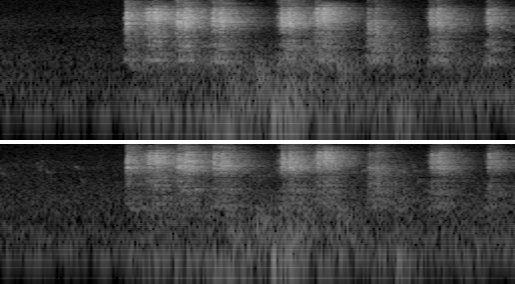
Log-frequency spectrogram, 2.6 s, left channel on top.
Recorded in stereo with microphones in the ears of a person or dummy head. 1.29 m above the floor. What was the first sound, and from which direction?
A bird, 50° left (ahead or behind).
